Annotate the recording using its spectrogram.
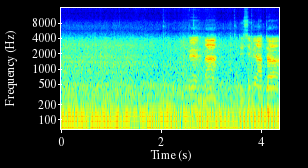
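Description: Car engine running with a steady low hum under tyre noise on a wet road, heard from inside the cabin.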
